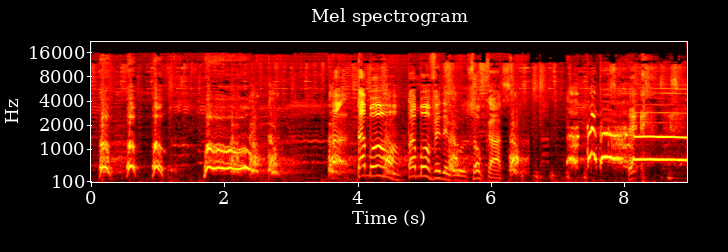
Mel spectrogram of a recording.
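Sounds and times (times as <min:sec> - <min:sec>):
rooster crowing: 0:00.5 - 0:03.0, 0:07.2 - 0:08.9
speech: 0:04.1 - 0:06.4
laughter: 0:06.4 - 0:07.8.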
